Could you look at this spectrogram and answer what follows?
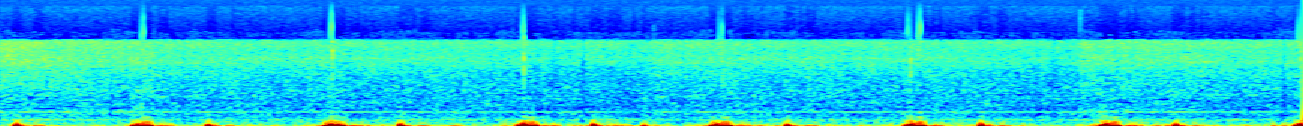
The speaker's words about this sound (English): I want you to listen to my voice and listen to my heartbeat.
